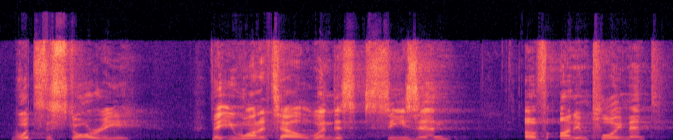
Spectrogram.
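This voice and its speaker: An American man delivers a sermon in a high, bright voice with a forceful edge. He speaks conversationally as a pastor would, leaning on repeated phrases and rhetorical questions for emphasis. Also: expressive, normal speed.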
